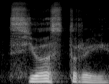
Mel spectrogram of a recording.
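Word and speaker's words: сёстры: Sistra becomes siostry, sisters.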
